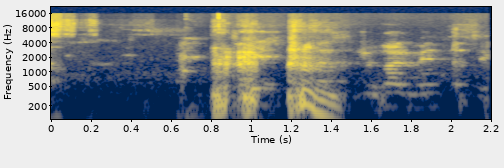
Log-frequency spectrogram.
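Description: A person clearing their throat: a short, sudden vocal burst about a second in over a video-call line.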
